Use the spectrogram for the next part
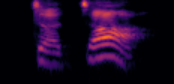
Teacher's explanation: First one is what we call iamb or iambic in its descriptive form. Its arrangement is unstressed and stressed.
